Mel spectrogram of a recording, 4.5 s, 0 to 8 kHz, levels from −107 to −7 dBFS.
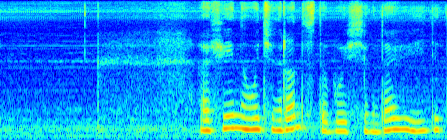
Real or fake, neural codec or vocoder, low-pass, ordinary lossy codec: real; none; none; none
